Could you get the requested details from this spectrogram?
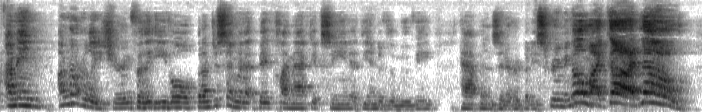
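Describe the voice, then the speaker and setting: A man performing a comedic spoken-word piece at a poetry slam, mocking and exasperated, breaking into shouted impressions. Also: a little high, fast, recorded from a distance. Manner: exasperated, mocking, acts out quoted lines with shouts. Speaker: slam poet. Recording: echoey room recorded from afar.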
